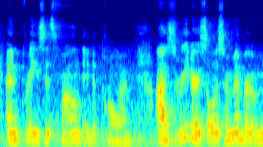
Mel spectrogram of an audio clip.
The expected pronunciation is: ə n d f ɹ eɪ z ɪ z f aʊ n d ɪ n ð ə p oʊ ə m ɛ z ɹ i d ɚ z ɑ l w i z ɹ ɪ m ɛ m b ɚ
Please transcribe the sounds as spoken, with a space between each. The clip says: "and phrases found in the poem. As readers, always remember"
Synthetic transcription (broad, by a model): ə n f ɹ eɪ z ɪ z f aʊ n d ɪ n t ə p oʊ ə m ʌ z ɹ i d ɚ z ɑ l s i ɹ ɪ m ɛ m b ɚ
